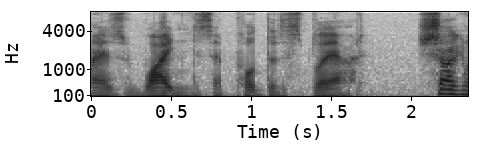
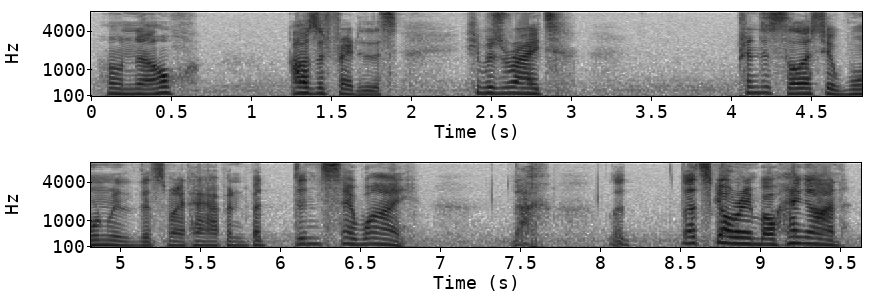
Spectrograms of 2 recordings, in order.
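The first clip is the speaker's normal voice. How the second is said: high-pitched, dismayed figure voice; high, anxious character voice building to urgency; worried Twilight; 10 semitones higher than usual. A narrator's reading. Alarmed Twilight voiced in story.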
